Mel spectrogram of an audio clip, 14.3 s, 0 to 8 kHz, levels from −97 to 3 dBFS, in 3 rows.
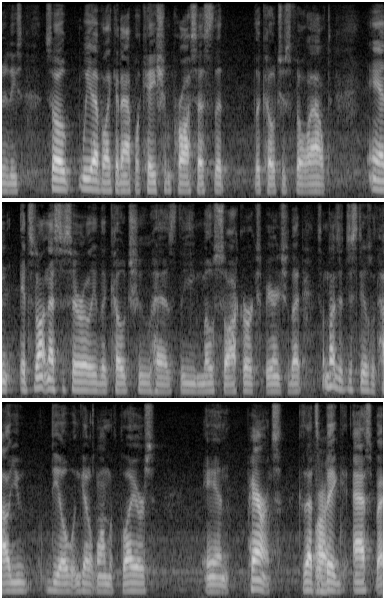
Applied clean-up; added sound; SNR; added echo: none; none; none; none.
